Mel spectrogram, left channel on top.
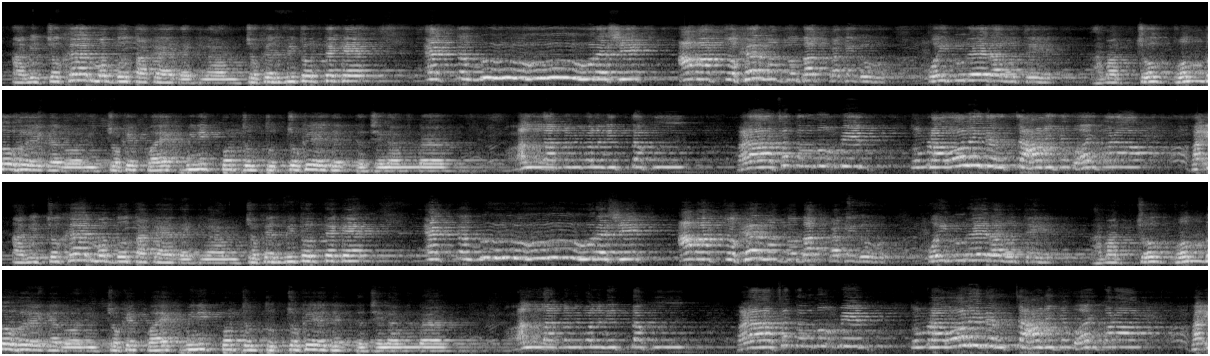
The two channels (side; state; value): both; normal; correlation 0.45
